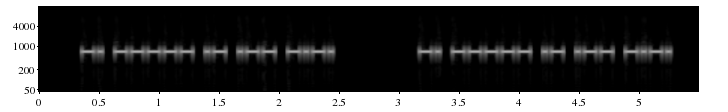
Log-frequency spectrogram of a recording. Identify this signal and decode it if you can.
Morse code, heard as a keyed tone, about 34 wpm, 700 Hz. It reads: N0AWC N0AWC
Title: USA Call Signs - 5 Characters - Repeated 2x - 35wpm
